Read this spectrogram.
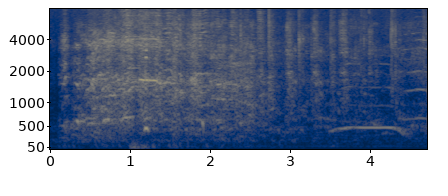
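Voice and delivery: long high-pitched laugh. Real, not acted. Laughing at the driver's joke for the audience, long and high.

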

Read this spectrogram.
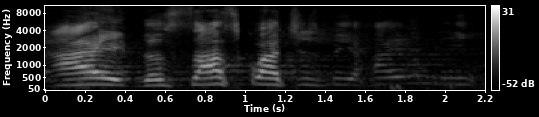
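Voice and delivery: loud, stretched-out scared yelp; mock panic. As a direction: yell it like your imagination has run wild. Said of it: "your mind goes crazy".

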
